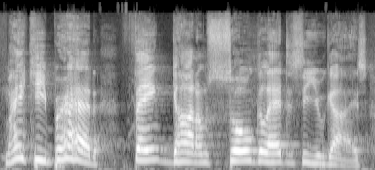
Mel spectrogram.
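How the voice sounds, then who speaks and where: Brief: performer as a captive teen boy, desperate and hurried, mid pitch. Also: lively intonation. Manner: desperate, rushed. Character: relieved, frightened teenage boy captive. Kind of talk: live table read.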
